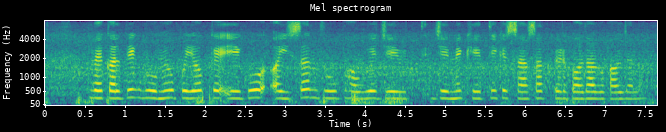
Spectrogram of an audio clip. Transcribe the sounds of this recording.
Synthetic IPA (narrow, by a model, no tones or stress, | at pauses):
ʋeːkəlpɪkbʱuːmiʊpəjoːɡkeʔeːɡoʔəɪsənɾuːpɦəe | d͡ʒeːmẽkʰeːt̪ikesaːt̪saːt̪̚peɽpɔːd̪abəkaːld͡ʒaːlaː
